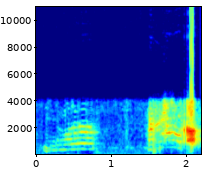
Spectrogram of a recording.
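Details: Female Ragdoll cat arguing with her owner, who is trying to leave and whom she does not like to see go: a rising-then-falling harmonic meow, a pause, then a louder harsh, strained meow, with a person's voice pleading to be let go.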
